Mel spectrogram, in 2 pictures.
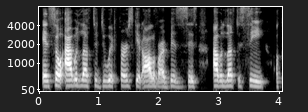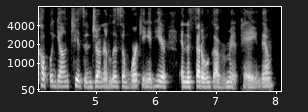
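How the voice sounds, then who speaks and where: A woman's voice: lowish voice, little pitch movement, quick pace, creaky, hardly any pauses, a bit bright. A woman running for county commissioner, earnestly laying out her plans with many ums and restarts. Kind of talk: answering interview questions.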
